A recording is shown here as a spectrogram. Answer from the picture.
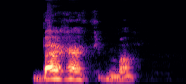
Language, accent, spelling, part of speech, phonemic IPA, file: French, Canada, baraquement, noun, /ba.ʁak.mɑ̃/, LL-Q150 (fra)-baraquement.wav
- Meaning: 1. barracking (of troops) 2. barracks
